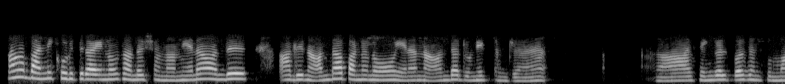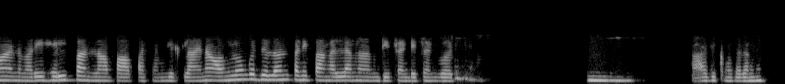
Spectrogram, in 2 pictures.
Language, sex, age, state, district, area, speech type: Tamil, female, 18-30, Tamil Nadu, Chennai, urban, conversation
